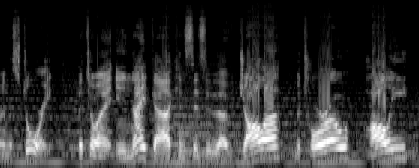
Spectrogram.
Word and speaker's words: Inika: the new toa the toa inika yes is pronounced inika some people pronounced it as inika but it's inika anyway the toa and nika were first introduced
